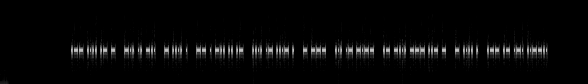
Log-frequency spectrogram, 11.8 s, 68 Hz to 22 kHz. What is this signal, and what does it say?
Morse code, heard as a keyed tone, about 41 wpm, 700 Hz. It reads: WHAT DID THE MEDIA HAVE TO SAY ABOUT THE WAR?
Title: Sentences from Top 1000 Words - Review Part 4 - 45wpm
